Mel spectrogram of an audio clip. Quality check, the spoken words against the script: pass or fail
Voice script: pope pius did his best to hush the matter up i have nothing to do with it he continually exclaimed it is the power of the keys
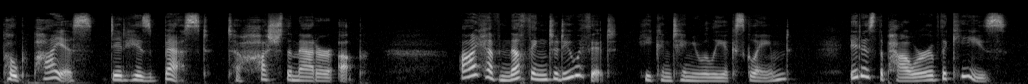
pass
